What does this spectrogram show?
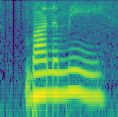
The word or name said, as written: bonhomie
